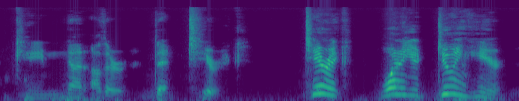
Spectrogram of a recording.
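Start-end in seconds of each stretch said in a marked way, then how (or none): 3.0-5.0 utterly bewildered, very high cry. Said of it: "Twilight asked in complete bewilderment".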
